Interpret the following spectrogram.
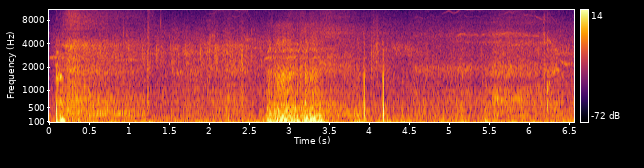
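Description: Paracord being handled and drawn back through a loop, with soft rustling and a few light clicks over the rush of wind on the microphone. A louder low rush comes about halfway through.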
